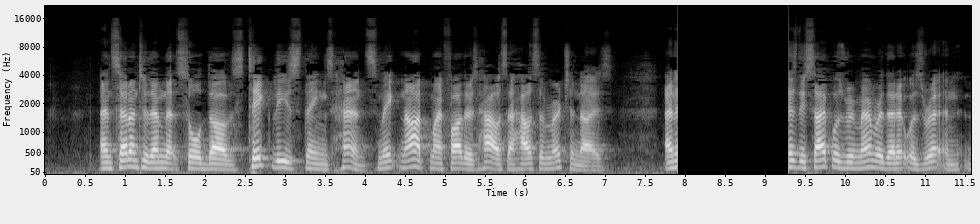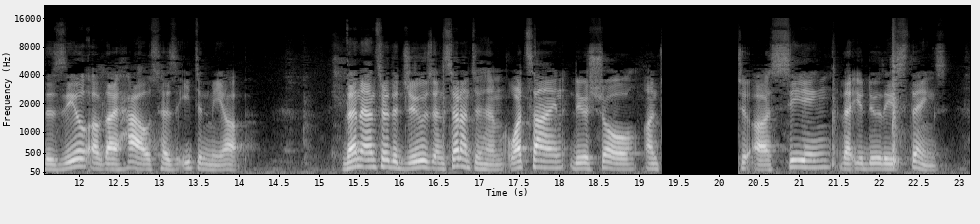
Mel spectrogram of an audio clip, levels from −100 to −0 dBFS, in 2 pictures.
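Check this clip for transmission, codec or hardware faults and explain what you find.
Two rebuffering stalls interrupt the audio. The first runs from 7.90 to 9.29 s and adds 1.39 s. The second runs from 19.27 to 20.24 s and adds 0.96 s. In each, the player exhausted its downloaded audio and halted until more data arrived. The sound drops to silence, then picks up exactly where it stopped. Nothing is skipped or repeated. The gaps only stretch the timeline.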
